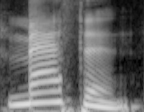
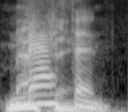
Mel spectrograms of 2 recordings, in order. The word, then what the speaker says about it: methane: Methane. – Yeah. – 用的少。Methane. – Yeah. Methane. – 沼气， yeah. – 甲烷。 – British people say methane, and Americans say methane. So two pronunciations for that.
